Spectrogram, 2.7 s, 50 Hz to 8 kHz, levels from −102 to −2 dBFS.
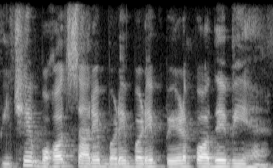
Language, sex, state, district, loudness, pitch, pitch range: Hindi, male, Jharkhand, Garhwa, -17 LUFS, 145 Hz, 140-150 Hz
